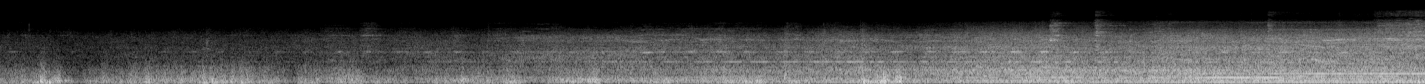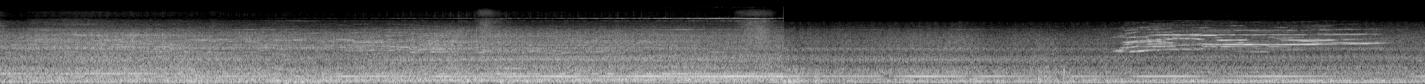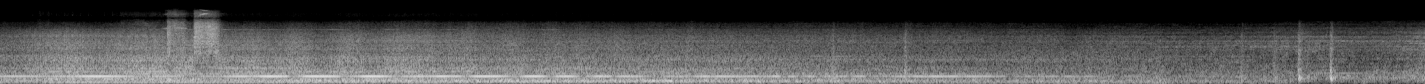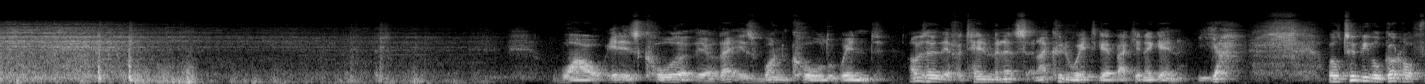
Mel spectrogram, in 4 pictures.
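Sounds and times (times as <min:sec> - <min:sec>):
diesel locomotive engine droning: 0:00.0 - 0:48.4
train wheel squeal: 0:02.8 - 0:22.2, 0:24.9 - 0:39.5, 0:40.2 - 0:47.1
train wheels clicking: 0:29.8 - 0:31.2, 0:40.5 - 0:44.7.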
